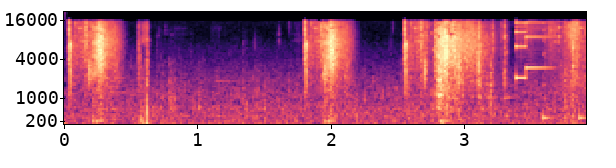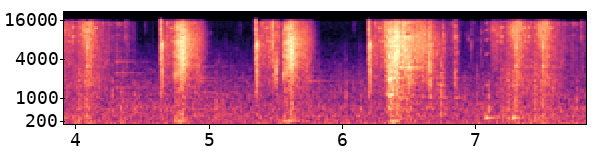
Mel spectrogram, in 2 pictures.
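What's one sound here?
Short electronic chimes and whooshing game sound effects play repeatedly.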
